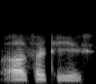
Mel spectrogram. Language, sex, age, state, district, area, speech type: Kashmiri, male, 45-60, Jammu and Kashmir, Srinagar, urban, conversation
